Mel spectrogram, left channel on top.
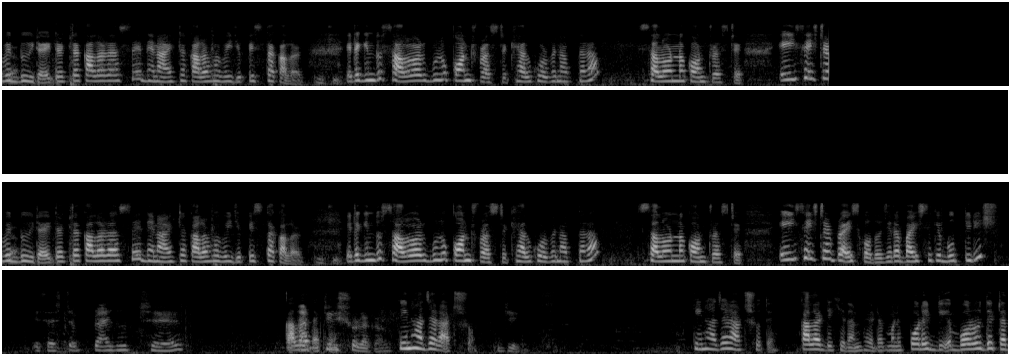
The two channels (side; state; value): left; drops out; at 8.3 s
